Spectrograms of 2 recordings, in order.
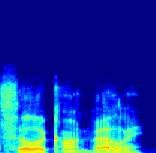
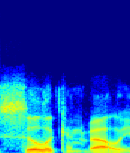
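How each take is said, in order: First: The last syllable has a full 'o' vowel. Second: The last syllable has a reduced 'u' vowel. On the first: The speaker calls it wrong. "not Silicon Valley" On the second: The speaker calls it right. "If you want to sound cool, say Silicon Valley"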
